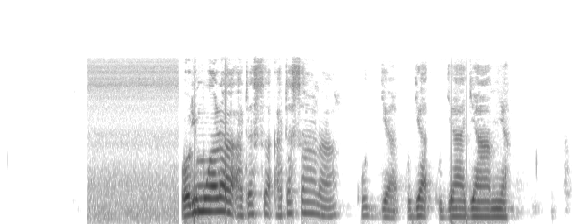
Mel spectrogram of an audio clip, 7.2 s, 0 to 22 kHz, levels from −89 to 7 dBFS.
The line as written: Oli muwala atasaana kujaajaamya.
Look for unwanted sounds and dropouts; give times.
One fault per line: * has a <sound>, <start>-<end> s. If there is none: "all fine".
all fine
